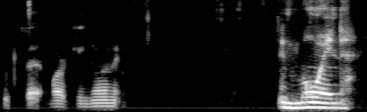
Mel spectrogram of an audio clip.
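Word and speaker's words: Des Moines: De Moine, you don't pronounce the S. And like Illinois. So De Moine.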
